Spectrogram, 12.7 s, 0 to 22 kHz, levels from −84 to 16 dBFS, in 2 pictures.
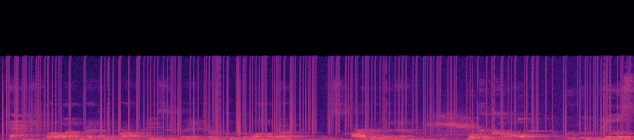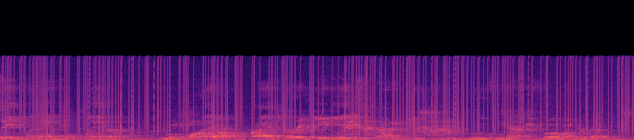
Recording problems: off-mic speech; far
room echo; noticeable; dies away in 1.2 s
crackle, like an old record; loud; 5 dB below the speech
hiss; noticeable; throughout; 10 dB below the speech
electrical hum; faint; from 2 to 4.5 s, from 6.5 to 8.5 s and from 9.5 s on; 60 Hz, 25 dB below the speech
background chatter; faint; throughout; 4 voices, 30 dB below the speech

